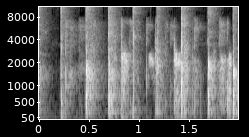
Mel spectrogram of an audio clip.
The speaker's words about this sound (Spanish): Quiero proponer un aplauso a la, propuesta de rol. A la propuesta de rol que eh, me parece la polla.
